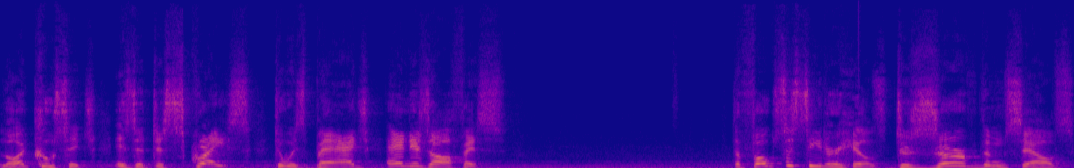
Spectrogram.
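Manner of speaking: angry, rising voice. A game character yelling, angry. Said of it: "he's definitely mad".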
